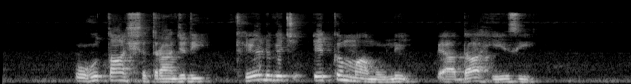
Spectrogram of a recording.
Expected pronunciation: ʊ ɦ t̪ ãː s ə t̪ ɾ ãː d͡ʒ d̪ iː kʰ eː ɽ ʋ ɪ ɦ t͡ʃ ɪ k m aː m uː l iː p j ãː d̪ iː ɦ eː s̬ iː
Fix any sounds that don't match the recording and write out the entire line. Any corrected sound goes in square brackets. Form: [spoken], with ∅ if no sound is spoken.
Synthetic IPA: ʊ ɦ t̪ ãː [ʃ] ə t̪ ɾ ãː d͡ʒ d̪ iː kʰ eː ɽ ʋ ɪ [∅] t͡ʃ ɪ k m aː m uː l iː p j [aː] d̪ [aː] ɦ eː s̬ iː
